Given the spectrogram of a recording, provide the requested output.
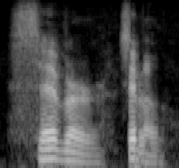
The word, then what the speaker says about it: several: Several. Several. Several. Yes. Yeah, it's like two syllables. Several. Mhm. It looks like three, but it sounds like two.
